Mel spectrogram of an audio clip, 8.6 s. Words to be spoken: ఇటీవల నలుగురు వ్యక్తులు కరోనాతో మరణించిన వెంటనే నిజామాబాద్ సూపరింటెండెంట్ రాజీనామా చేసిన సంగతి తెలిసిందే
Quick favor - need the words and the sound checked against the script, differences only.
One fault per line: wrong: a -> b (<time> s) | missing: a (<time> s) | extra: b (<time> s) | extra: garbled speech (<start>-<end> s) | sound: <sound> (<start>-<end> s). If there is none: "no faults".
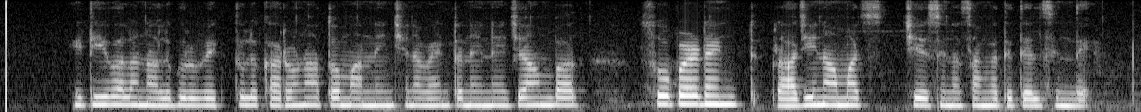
no faults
